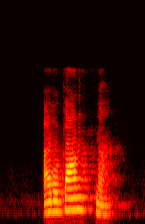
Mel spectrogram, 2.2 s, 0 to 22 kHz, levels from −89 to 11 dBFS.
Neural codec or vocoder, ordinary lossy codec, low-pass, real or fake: codec, 16 kHz, 4 kbps, FreqCodec, smaller model; Opus, 64 kbps; 7.2 kHz; fake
